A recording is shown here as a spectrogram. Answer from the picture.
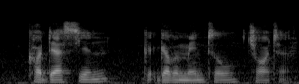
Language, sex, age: English, male, 23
